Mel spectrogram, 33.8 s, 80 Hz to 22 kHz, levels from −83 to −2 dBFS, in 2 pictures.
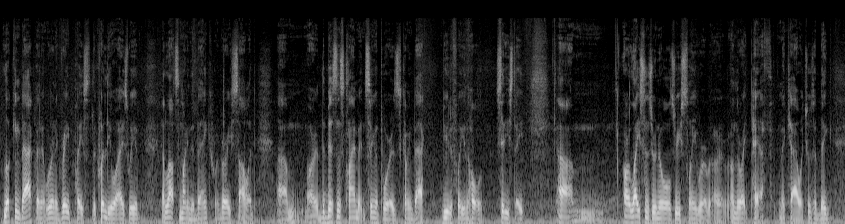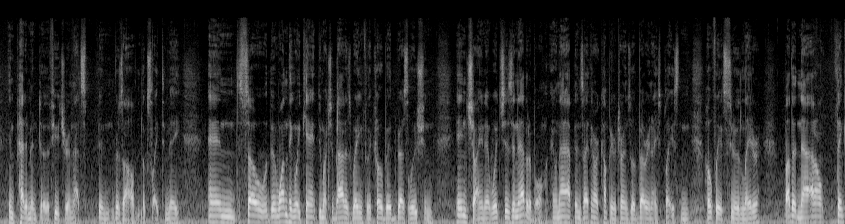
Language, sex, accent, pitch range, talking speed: English, male, American, 90-110 Hz, 195 wpm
